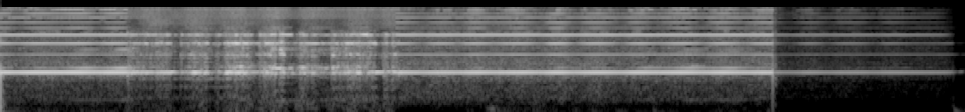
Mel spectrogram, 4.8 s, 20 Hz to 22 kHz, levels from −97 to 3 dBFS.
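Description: From 0.64 s to 2.05 s there is a call bitrate drop: the encoder's budget fell from 48 kbps to 10 kbps, staying at the bottom for about 1.3 s. The music turns coarse and watery, with its upper frequencies shaved away, until the bitrate climbs back.

At 3.86 s, one channel inverted is the likely cause when the stereo mix reaches a mono sum. The shared centre content cancels, and the music falls by about 20 dB to a faint remnant that lasts to the end.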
